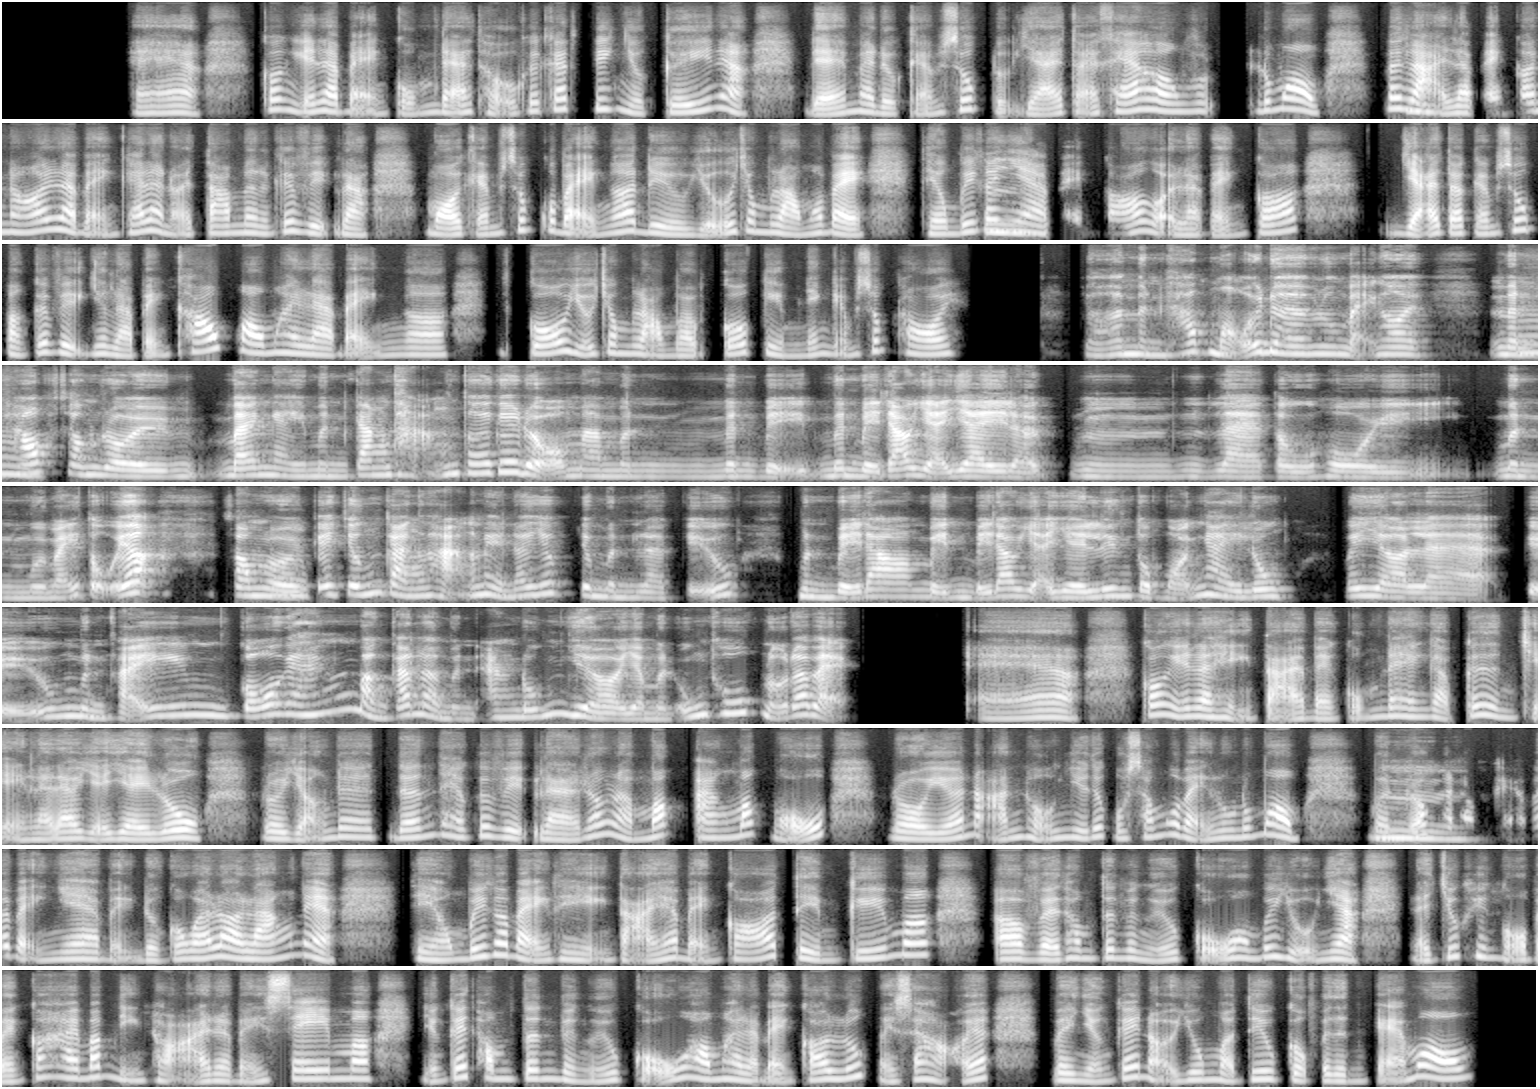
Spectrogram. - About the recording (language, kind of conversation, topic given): Vietnamese, advice, Mình vừa chia tay và cảm thấy trống rỗng, không biết nên bắt đầu từ đâu để ổn hơn?
- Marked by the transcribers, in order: other background noise; tapping; "đên" said as "đến"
